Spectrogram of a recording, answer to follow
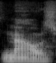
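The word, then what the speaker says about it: Maus: like a mouse that's mouse or Moz however you want to pronounce it being a widely recognized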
